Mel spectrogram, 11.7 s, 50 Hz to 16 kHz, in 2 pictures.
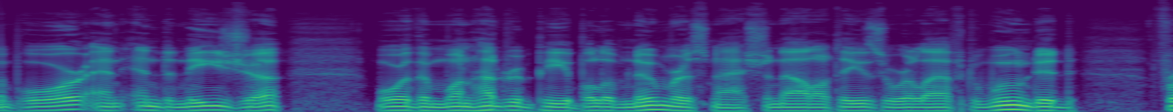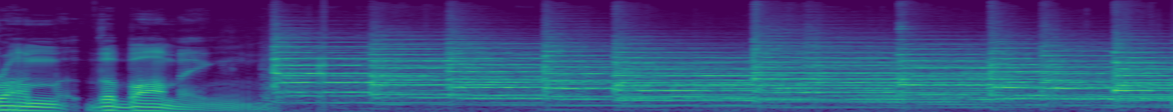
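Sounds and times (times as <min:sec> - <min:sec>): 
speech: 0:00.0 - 0:07.9
church bells pealing in New Orleans Louisiana: 0:07.2 - 0:11.7.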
